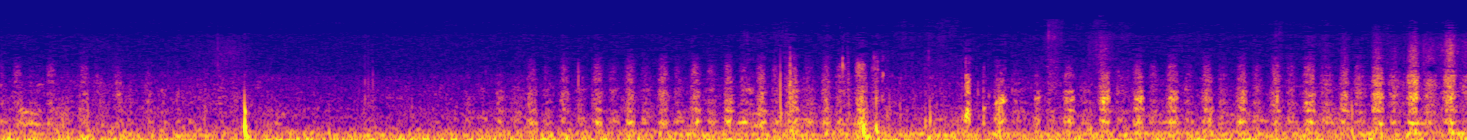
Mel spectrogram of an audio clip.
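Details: Rapid, rhythmic breathy panting from a German Shepherd at play with its owner in nature, the short puffs coming several times a second above a constant low wind rumble.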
